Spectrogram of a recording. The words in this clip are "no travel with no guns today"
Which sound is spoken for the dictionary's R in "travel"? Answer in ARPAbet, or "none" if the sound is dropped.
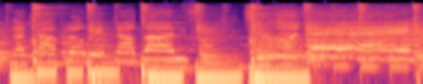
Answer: none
